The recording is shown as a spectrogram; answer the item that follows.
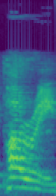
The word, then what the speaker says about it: Paris: ANYWAY, I WENT I FINALLY ENDED UP IN IN PARIE. NOW, there's a definite thing where British people milk it up. You call it Paris. No, that's cement. That's what you see. Paris. It's Pari. Pari.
